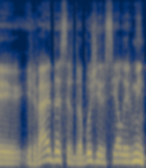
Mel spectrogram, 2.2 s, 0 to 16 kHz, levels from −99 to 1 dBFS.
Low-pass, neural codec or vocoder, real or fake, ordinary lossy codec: 14.4 kHz; none; real; Opus, 32 kbps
